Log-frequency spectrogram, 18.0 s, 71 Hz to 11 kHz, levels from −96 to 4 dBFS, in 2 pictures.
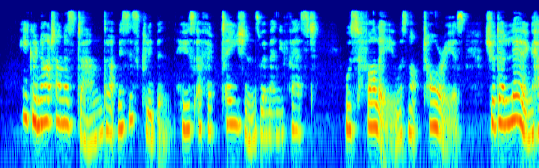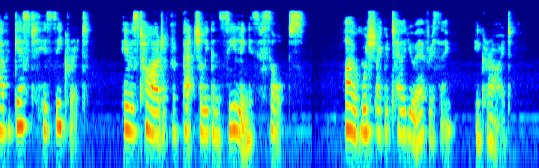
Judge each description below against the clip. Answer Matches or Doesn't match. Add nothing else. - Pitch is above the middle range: Matches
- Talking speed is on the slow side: Matches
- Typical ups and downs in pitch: Matches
